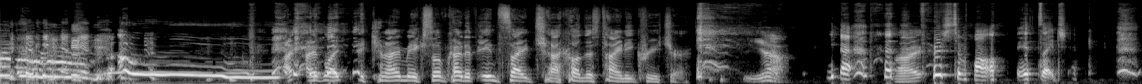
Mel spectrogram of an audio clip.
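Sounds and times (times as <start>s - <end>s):
laughter: 0.0s - 1.8s, 2.5s - 3.8s
voice imitating dogs howling: 0.0s - 3.0s
speech: 0.2s - 1.9s, 2.9s - 11.4s.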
